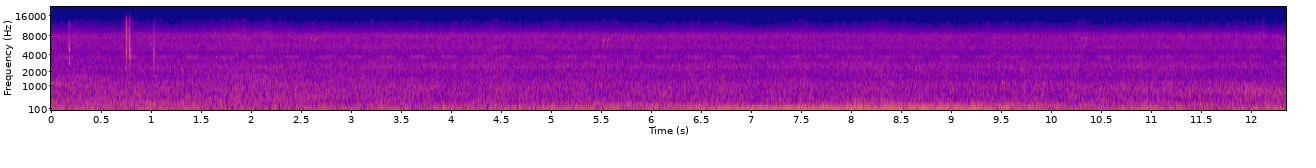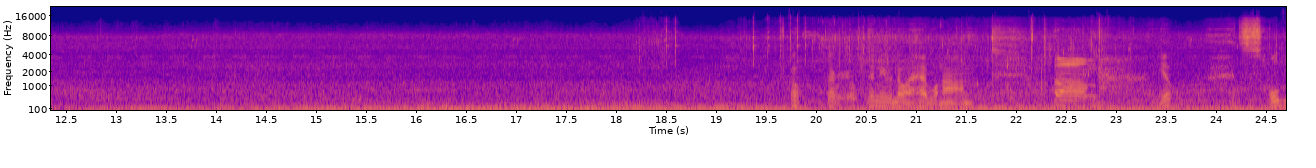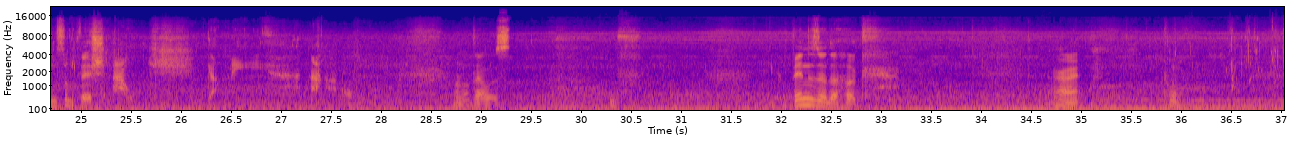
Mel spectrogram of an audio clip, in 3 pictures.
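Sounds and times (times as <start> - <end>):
low engine hum: 0.0 - 37.0
water flowing over riffle: 19.2 - 23.4, 35.8 - 37.0.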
